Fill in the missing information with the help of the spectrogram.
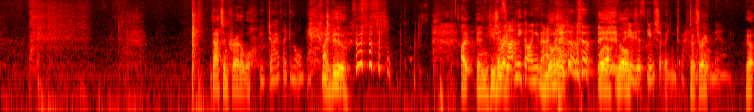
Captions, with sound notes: (Slapping sound) That's incredible! You drive like an old man? I do. And he's right. It's not me calling you that. (laughing) No, No. But he does keep showing me driving like an old man.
